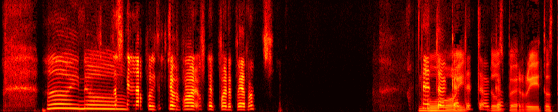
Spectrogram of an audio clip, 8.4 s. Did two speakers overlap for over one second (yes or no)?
yes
